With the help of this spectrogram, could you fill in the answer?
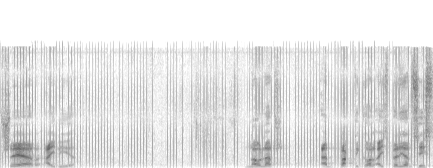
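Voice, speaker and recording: A man's high-pitched, monotone voice with flat intonation, very slow delivery, and noticeable background noise. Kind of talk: formal opening speech. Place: hall. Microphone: podium.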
